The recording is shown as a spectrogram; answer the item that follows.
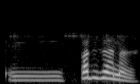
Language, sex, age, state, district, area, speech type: Nepali, female, 30-45, West Bengal, Darjeeling, urban, conversation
